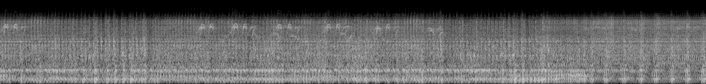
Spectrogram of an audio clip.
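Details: 1989 Yamaha Blaster 200 two-stroke after sitting 15 years, airbox cover and a muffler baffle removed, still warming up: loud, crackly idle that sags as if about to stall; the mixture screw barely helps and the idle is too low.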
